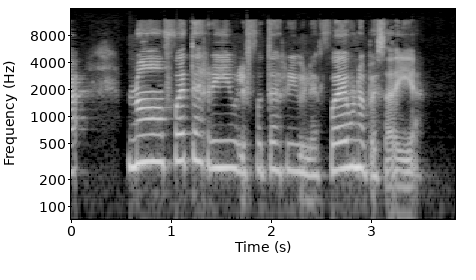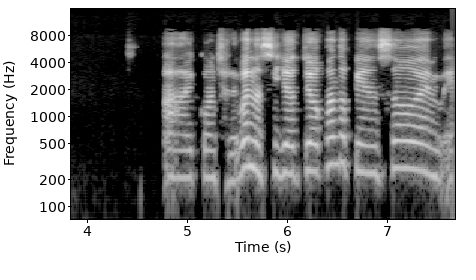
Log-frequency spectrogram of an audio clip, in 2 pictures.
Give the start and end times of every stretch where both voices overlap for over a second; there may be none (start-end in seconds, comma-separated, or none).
none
